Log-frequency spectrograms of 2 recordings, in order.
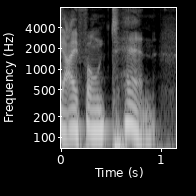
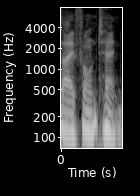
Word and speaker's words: iPhone X: one which was the iPhone 10 which is it's spelled iPhone x but it's iPhone 10 kind of like you know what used to be OS 10 how it look like OSX and whatever anyway um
